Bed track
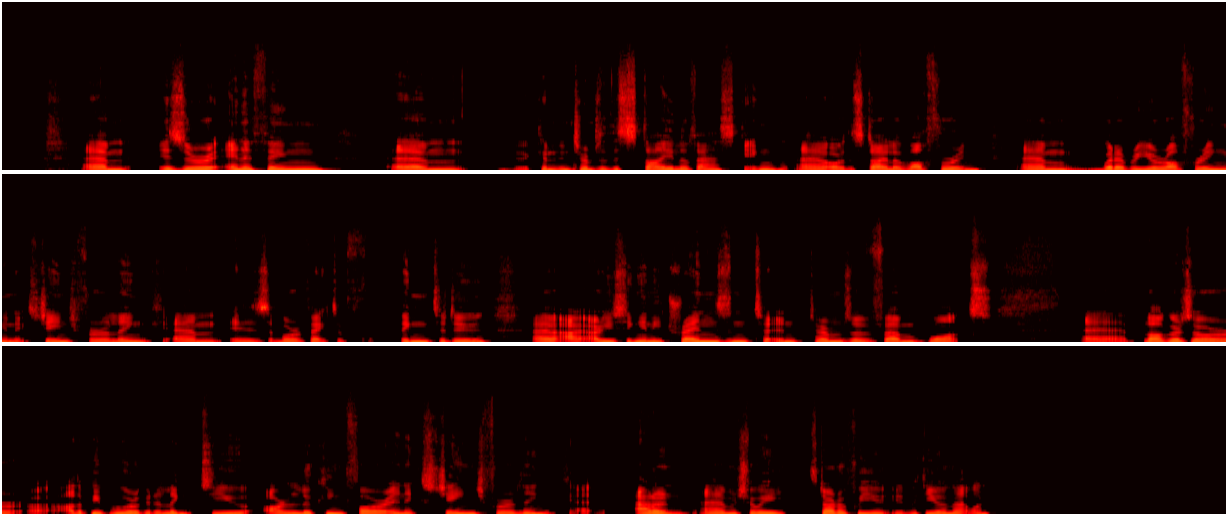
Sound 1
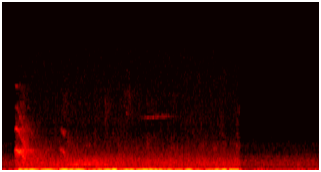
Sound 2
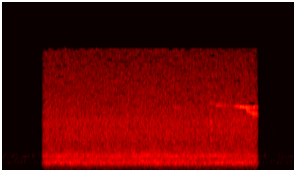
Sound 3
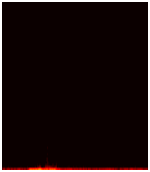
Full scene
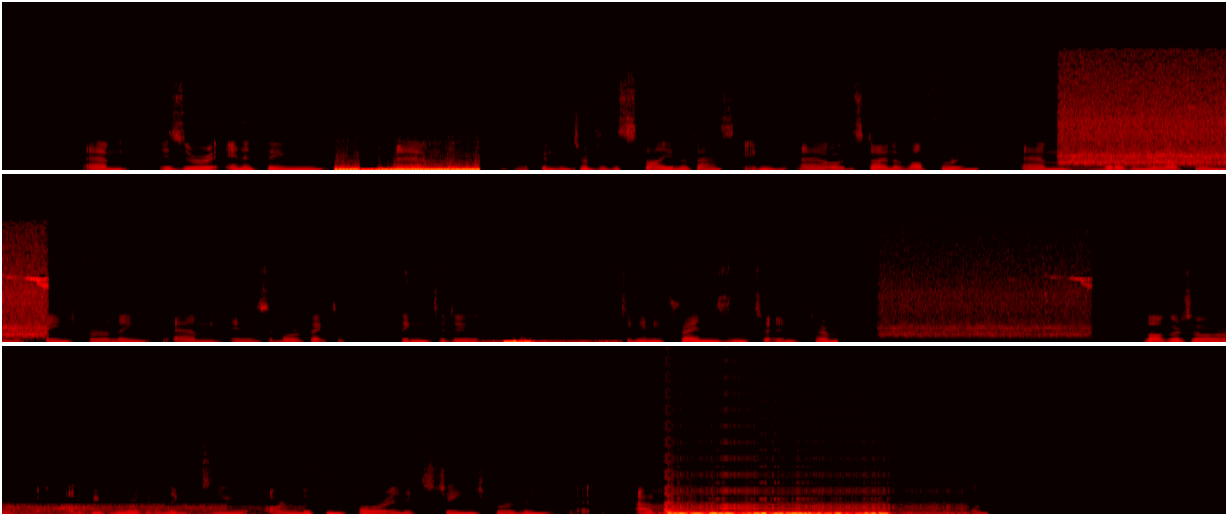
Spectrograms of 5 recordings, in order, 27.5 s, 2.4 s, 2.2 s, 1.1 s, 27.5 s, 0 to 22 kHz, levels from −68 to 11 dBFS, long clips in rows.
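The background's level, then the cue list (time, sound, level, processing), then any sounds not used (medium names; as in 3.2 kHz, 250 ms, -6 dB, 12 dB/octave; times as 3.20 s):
bed track -14.5 dB
2.49 s: add 3 -10 dB + level flattener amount 100%
7.61 s: add 2 -5.5 dB
12.74 s: replace with 3 -2.5 dB
15.44 s: replace with 2 -14 dB
18.26 s: add 1 -10 dB + FFT band-pass 110–1300 Hz
23.23 s: replace with 1 -5 dB + sample-and-hold 21×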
